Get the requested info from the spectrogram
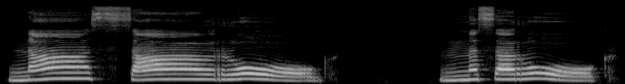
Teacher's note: Ударение на О. This O is stressed. So pronounce it as O. These two are not stressed. So we will pronounce them as A.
